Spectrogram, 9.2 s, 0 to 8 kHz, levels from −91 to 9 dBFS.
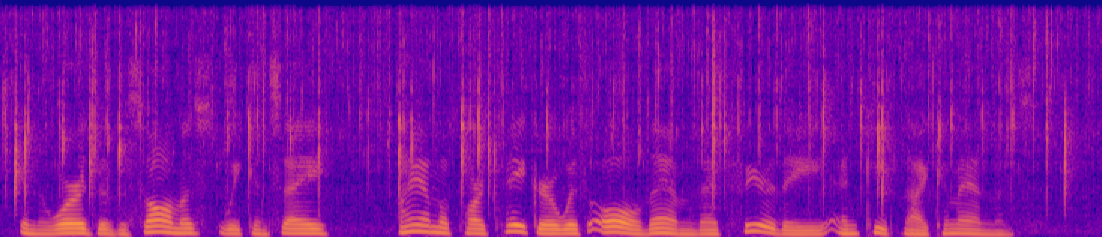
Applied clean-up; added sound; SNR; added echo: none; Stream; 13 dB; none.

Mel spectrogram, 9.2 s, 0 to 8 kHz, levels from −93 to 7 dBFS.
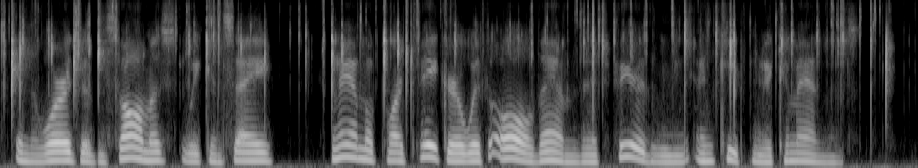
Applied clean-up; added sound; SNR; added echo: neural diffusion model UNIVERSE++.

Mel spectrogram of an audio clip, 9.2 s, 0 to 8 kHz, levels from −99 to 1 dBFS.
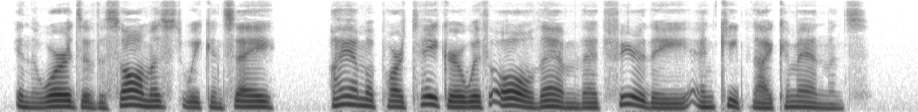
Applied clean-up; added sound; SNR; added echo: none; none; none; none.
